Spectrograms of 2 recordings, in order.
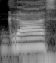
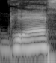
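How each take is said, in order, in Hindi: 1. यह ब्रिटिश लहजे में बोला जाता है। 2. यह अमेरिकी लहजे में बोला जाता है। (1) "ब्रिटिश है" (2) "अमेरिकन है"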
